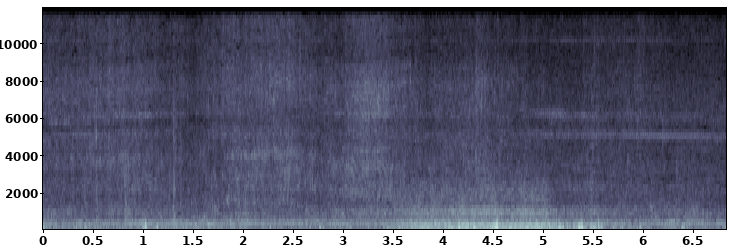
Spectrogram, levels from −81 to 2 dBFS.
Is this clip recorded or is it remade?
recorded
